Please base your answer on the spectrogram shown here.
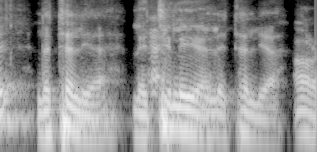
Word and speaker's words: L'Atelier: L'Atelier.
